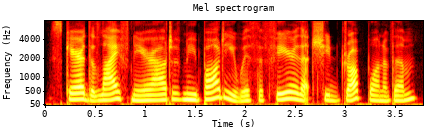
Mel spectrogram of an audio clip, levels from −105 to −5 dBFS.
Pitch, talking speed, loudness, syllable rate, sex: 200 Hz, 270 wpm, -19 LUFS, 5.5 syllables/s, female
